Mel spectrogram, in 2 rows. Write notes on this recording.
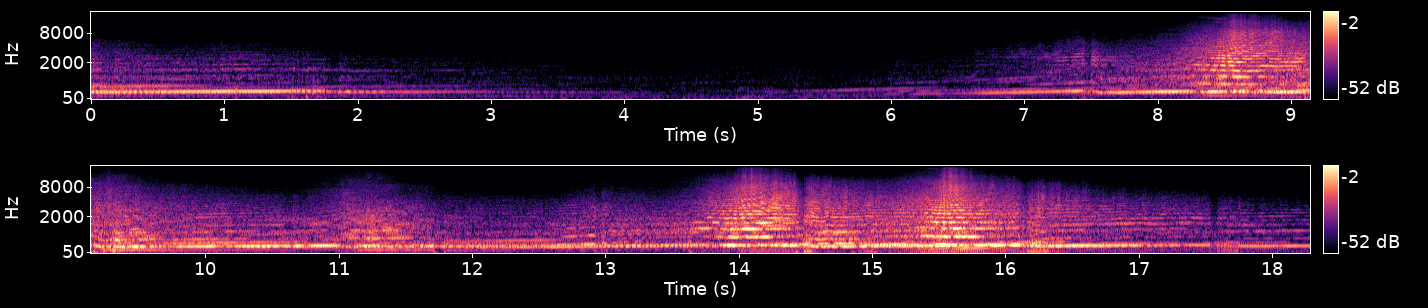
bob smith spring cup ... classic superbikes qualifying ... dpa 4060s to MixPre3 ...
